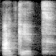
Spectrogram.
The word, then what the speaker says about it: aquest: aqu estus pital pero lo común es pronunciar aquet como os he puesto aquí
